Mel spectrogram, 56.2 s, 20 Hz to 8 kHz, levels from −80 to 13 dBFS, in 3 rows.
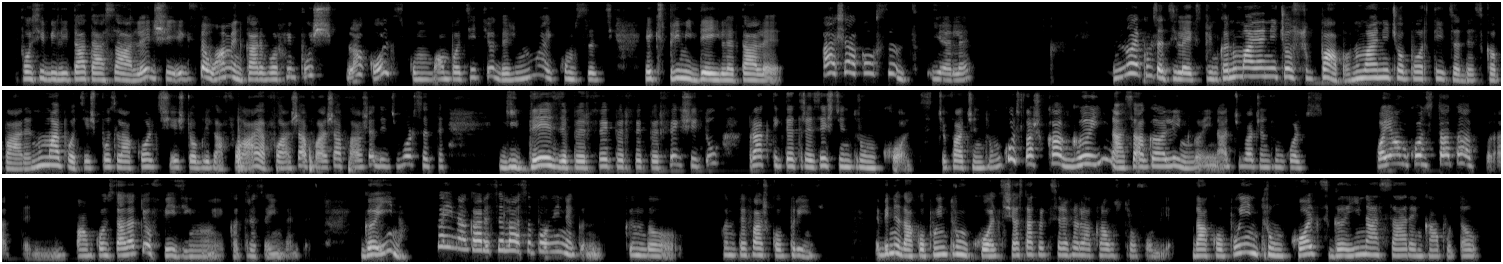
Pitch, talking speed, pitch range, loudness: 200 Hz, 155 wpm, 180-230 Hz, -22 LUFS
